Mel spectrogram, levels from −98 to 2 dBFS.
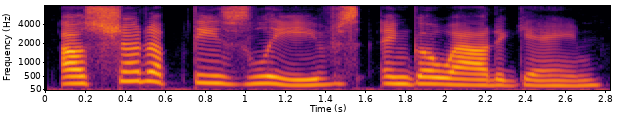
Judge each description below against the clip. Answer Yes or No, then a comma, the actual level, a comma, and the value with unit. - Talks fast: No, average, 190 wpm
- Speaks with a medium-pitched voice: No, high, 225 Hz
